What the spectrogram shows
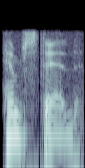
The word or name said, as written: Hempstead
